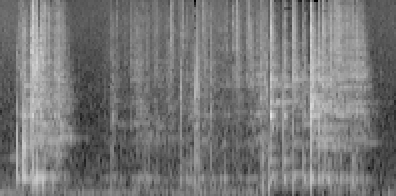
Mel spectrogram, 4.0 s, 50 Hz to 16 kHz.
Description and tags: Rolling Can 12
Sounds made by rolling cans of various sizes and types along a concrete surface.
